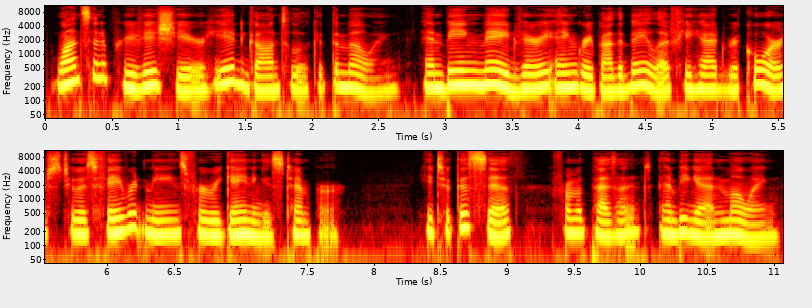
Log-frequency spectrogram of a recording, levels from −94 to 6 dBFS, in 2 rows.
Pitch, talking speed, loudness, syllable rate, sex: 190 Hz, 220 wpm, -16 LUFS, 5.9 syllables/s, female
